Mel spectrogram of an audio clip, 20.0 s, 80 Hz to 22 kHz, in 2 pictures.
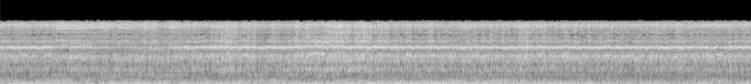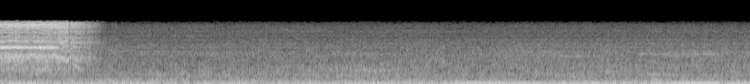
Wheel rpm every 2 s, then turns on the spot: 200, 200, 200, 200, 200, 100, 0, 0, 0, 0.
none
